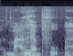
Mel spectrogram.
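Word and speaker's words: 马家堡: 哎，北京都这么叫马家铺啊。当然也有一些地方把这个铺读饱是吧？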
